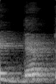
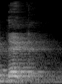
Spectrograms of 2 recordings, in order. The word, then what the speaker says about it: debt: याद रखिए, ये डेप्ट नहीं है, DEBT डेप्ट नहीं होता, ये होता है डेट, जिसमें बी साइलेंट है.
